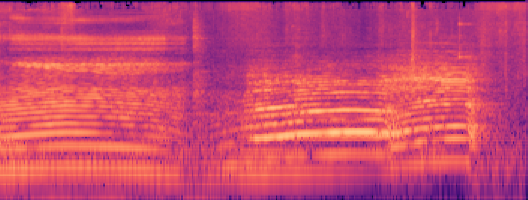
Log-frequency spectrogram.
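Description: A cow moos twice, loud and drawn out, each low, rich call lasting a couple of seconds with a slight bend in pitch, separated by a brief pause and no talking.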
